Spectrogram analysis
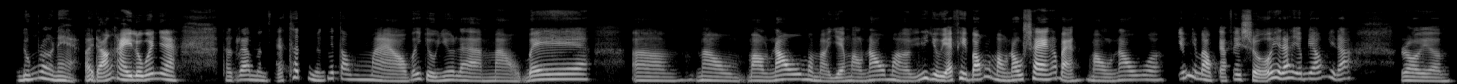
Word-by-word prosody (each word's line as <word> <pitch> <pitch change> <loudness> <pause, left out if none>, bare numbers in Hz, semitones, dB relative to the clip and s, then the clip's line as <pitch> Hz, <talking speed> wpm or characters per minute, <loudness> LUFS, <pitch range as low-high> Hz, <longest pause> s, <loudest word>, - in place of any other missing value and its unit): Đúng 215 +6 -2
rồi 275 -6 0
nè, 190 -5 0
ờ, - - 0
đoán 180 +6 +4
hay 215 -6 +9
luôn 200 +1 +4
á 240 - +5
nha. 230 -6 +2 0.5
Thật 190 -2 -7
ra 220 +2 0
mình 200 -3 -4
sẽ 170 - -5
thích 320 - -4
những 200 -7 -4
cái 275 - -6
tông 225 -3 -4
màu, 165 -5 0
ví 240 +10 -4
dụ 195 -4 -2
như 195 +4 -3
là 180 -4 -2
màu 165 0 -5
be, 235 +6 +2 0.5
ờ, 180 -1 -3 0.3
màu 180 -4 -3
màu 180 0 0
nâu, 230 +6 +3
mà 225 -3 -3
màu 165 -4 -4
dạng 160 +2 -2
màu 170 -1 -4
nâu 205 +5 0
mà 210 -6 -3
ví 230 - -2
dụ 225 -6 +2
vải 180 - +6
phi 270 +1 +1
bóng 225 +8 +2
màu 200 -3 0
nâu 205 +4 +1
sang 235 -2 +7
á 275 - -3
bạn, 180 -8 +1
màu 175 -4 -4
nâu, 210 +4 -4
a, 210 0 -7
giống 285 - -4
như 345 - -3
màu 225 -5 +3
cà 175 -3 -3
phê 230 - -1
sữa 195 -8 0
vậy 290 - +3
đó, 280 - +5
giống, 260 -3 -3
giống 265 +2 -1
vậy 295 - -6
đó. 265 +4 -3 0.5
Rồi, 180 -1 -1
ờm, 160 -1 -4
205 Hz, 250 wpm, -24 LUFS, 180-235 Hz, 0.5 s, hay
